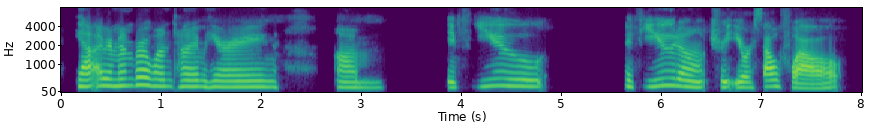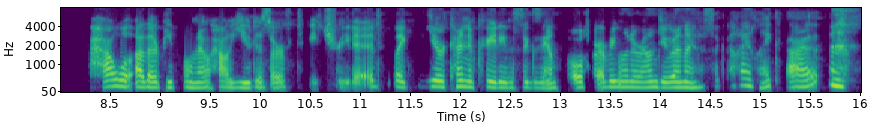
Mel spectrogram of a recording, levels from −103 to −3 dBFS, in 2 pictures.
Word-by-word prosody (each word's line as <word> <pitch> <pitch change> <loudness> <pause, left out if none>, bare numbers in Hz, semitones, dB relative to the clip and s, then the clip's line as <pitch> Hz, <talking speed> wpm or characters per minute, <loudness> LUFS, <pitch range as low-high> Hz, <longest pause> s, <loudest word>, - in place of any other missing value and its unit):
Yeah, 225 0 +5
I 240 - +1
remember 250 +2 +3
one 230 -1 0
time 215 0 0
hearing, 205 0 0 0.6
um, 185 -1 -2 0.6
"If 185 -1 0 0.2
you 235 0 -2 0.8
if 210 -4 -3
you 240 +4 -1
don't 210 -5 +2
treat 195 -1 -2
yourself 190 +4 +2
well, 155 -1 +4 0.4
how 215 +3 +2
will 215 -3 +4
other 190 -1 +5
people 185 0 -3
know 180 +1 0
how - - +1
you 175 0 +1
deserve 185 0 -3
to - - -26
be 360 - -11
treated?" 295 - -4
Like, 200 -3 0 0.2
you're 210 -1 +3
kind 215 +1 +1
of 195 - -2
creating 185 -3 +2
this 180 - -8
example 180 +1 -1
for - - -1
everyone 200 0 +1
around 190 +1 -1
you 185 0 +2
and 190 0 +3
I 185 - +2
was 185 +2 -6
like, - - -20
"Oh, 255 - -4
I 245 - 0
like 215 0 0
that." 235 -5 +6
205 Hz, 170 wpm, -27 LUFS, 185-225 Hz, 0.8 s, that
